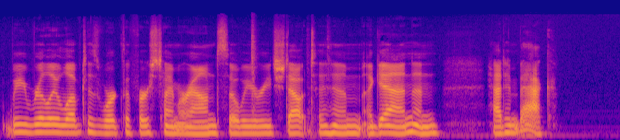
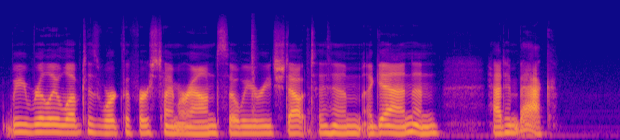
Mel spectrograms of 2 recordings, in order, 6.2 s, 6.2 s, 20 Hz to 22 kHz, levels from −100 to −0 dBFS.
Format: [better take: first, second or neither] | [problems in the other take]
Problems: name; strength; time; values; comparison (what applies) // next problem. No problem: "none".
first | muffled; slightly; fading above 3.5 kHz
